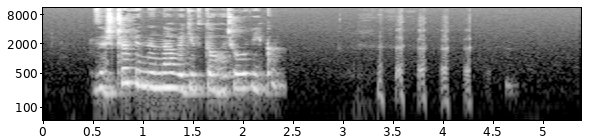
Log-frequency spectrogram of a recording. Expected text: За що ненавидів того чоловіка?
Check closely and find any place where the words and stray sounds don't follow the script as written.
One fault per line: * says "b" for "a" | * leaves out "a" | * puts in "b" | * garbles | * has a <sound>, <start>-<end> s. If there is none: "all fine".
* puts in "він"
* has a laugh, 3.0-4.5 s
